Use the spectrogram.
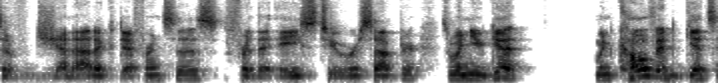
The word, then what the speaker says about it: ACE2: We just call it ACE2, but it's ACE is how it's spelled, like a fighter ace or something, fighter pilot ace.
